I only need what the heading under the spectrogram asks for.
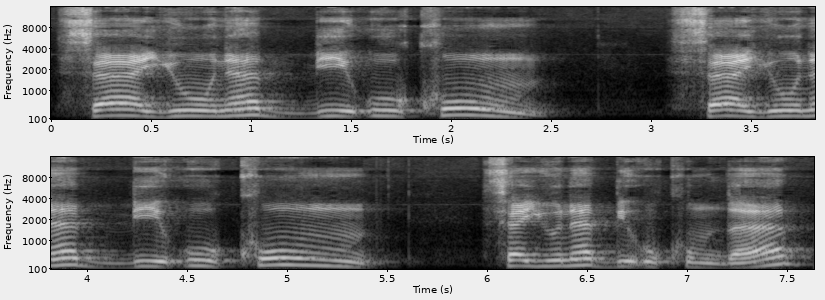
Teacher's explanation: Fəyunəbbiukum, fəyunəbbiukum, fəyunəbbiukumda fə incə samit, fə hərfinin məxrəci demək yuxarı üst dişlə alt dodağın arasında olacaq. Fəyu, yu burada incə samitdir.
